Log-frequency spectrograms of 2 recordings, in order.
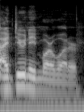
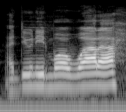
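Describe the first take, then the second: First: It is said in his ordinary voice. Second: It is said in a put-on sleazy Boston voice.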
